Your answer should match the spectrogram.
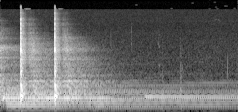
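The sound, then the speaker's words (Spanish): Two sharp, loud hammer blows drive a nail into a wooden cross in quick succession, then stop while a soft sustained musical tone hums underneath and lingers. “Yo no sé cómo se llama, pero esta noche simbólicamente tome un clavo, recoja un martillo y venga a la cruz y clave”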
